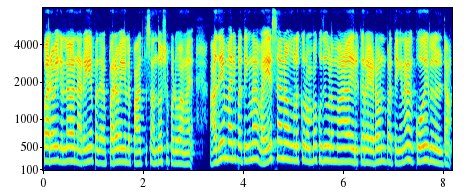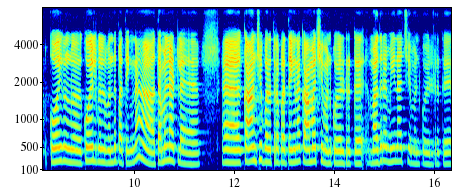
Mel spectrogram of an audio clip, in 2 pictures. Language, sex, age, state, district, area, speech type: Tamil, female, 45-60, Tamil Nadu, Viluppuram, urban, spontaneous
